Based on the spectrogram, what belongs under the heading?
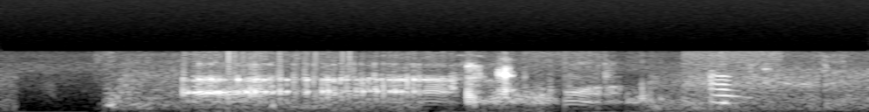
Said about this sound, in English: Sound like you burped.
